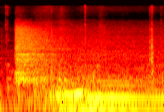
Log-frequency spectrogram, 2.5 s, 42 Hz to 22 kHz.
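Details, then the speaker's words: MG5 after repair for a misfire (shaking) on the second cylinder, with new spark plugs and new coils: after a brief thump, a low, even idle hum holds steady with no shake or stumble; idle is now ideal. "qaltirash yo'q, idealniy."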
